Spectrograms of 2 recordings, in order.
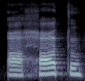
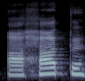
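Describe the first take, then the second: First: The final consonant bounces with a short vowel. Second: The same.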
